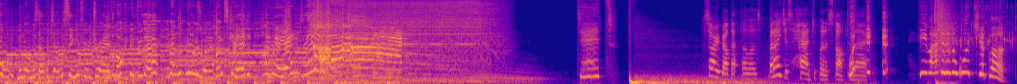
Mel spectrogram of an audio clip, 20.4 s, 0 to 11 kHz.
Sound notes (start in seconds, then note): 6.0 screams, wood chipper activates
